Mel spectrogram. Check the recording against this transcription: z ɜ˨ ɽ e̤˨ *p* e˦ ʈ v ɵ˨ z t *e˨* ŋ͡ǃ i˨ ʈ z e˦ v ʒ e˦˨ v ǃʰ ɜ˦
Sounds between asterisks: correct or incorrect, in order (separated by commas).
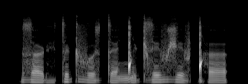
incorrect, incorrect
